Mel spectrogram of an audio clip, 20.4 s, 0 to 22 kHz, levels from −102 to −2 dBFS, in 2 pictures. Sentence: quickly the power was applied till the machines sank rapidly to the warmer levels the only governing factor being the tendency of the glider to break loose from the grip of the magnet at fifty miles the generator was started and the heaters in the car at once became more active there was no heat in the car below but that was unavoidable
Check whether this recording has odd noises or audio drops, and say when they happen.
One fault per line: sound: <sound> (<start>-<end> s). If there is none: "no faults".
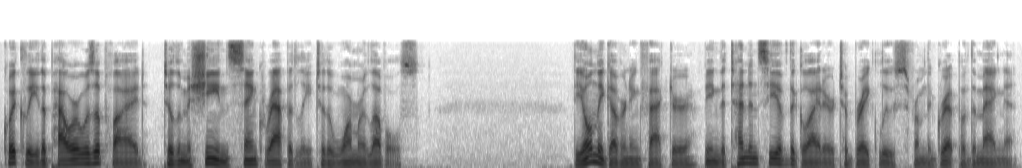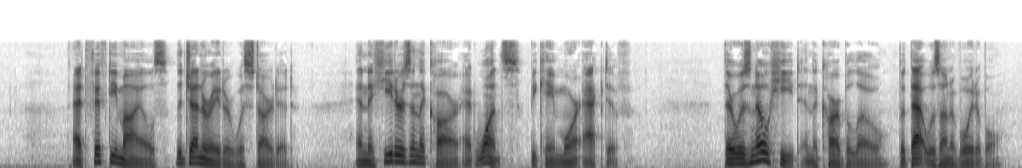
no faults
